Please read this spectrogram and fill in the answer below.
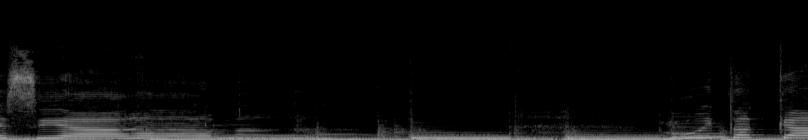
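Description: Bossa nova played live on ukulele and double bass, with a woman singing the melody over the plucked ukulele chords and walking bass notes.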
